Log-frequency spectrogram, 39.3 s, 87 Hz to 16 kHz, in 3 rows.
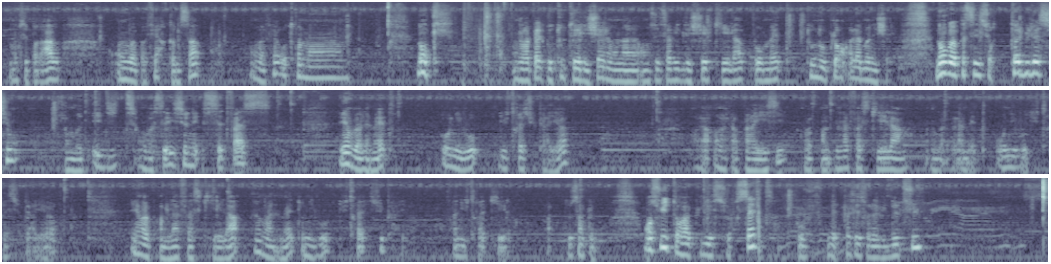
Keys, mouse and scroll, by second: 1.5-4.2 middle drag, 5.7-12.8 middle drag, 12.8 Tab, 16.7-18.2 middle drag, 18.4-20.1 drag, 23.3-25.0 drag, 25.3-26.9 drag, 28.9-30.6 drag, 30.7-32.5 drag.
